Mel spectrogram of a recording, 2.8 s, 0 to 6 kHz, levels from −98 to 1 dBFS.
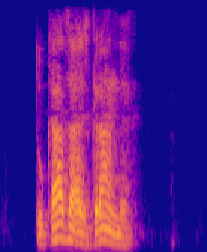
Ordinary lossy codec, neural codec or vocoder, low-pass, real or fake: AAC, 24 kbps; none; 5.4 kHz; real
